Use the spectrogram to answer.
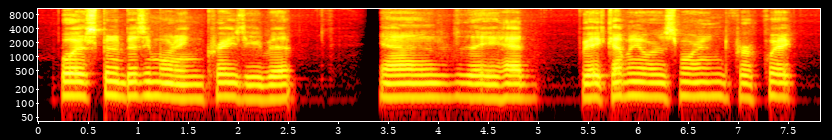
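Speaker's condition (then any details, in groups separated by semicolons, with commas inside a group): Parkinson's disease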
